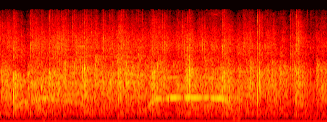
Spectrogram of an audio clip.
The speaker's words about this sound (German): Einen riesen Applaus für sie.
